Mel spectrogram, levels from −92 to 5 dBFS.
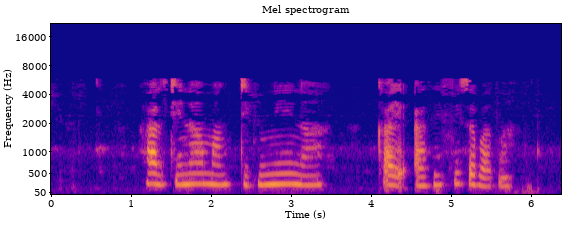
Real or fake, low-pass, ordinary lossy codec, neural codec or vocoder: real; 7.2 kHz; MP3, 24 kbps; none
